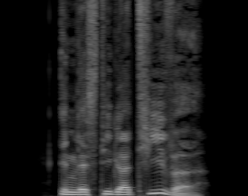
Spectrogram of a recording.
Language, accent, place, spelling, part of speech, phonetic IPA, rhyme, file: German, Germany, Berlin, investigative, adjective, [ɪnvɛstiɡaˈtiːvə], -iːvə, De-investigative.ogg
- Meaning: inflection of investigativ: 1. strong/mixed nominative/accusative feminine singular 2. strong nominative/accusative plural 3. weak nominative all-gender singular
